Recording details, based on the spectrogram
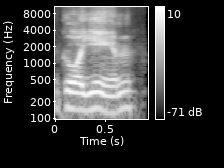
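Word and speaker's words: גוים: So in the Torah, it's spelled Gimel Yud Yud Mem, no vowels. That's how it looks in the Torah. But we're supposed to read it as Goyim, Gimel Vav Yud Mem, with the vowels.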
